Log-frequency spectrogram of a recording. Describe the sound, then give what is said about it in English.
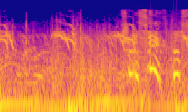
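Chicks being put into a white fertiliser bag give a few short, high peeps and cheeps, loudest near the end, over a low, steady hum. “Across the way, the woman with chicks is doing better. She's putting some of them into a white fertiliser bag.”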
